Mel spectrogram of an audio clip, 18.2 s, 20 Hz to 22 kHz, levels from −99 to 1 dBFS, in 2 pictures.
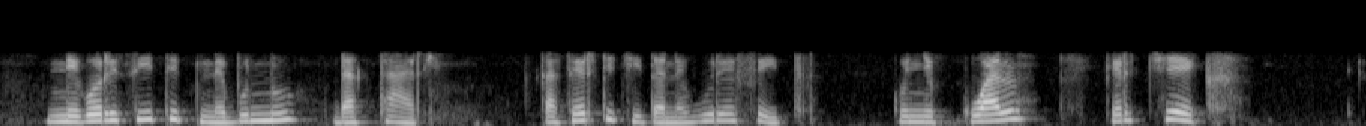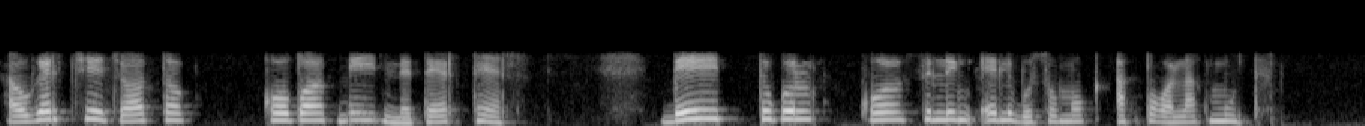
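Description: At 11.40 s the speech briefly dips and warbles, then recovers by 11.61 s. These are lost AMR speech frames. About 20 ms of data failed, pointing to one dropped frame. The narrowband decoder filled the gap by repeating the previous sound with falling gain.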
